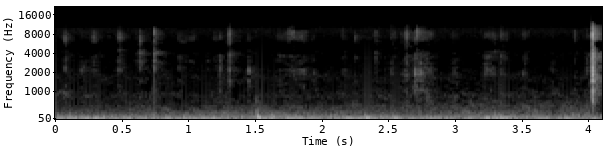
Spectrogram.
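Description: Small plastic clicks and taps from handling the battery box of a wireless car-door welcome-light projector, with one sharp snap near the end as its battery cover is closed.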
